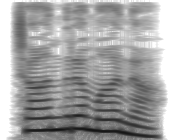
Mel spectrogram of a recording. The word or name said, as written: ಚಾಂದ್ರಮಾನ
